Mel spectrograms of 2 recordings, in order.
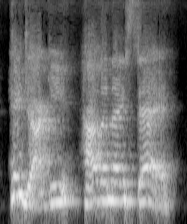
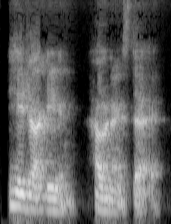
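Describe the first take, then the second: First: The tone is warm, positive and sincere. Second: The tone is insincere and sarcastic. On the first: The speaker truly wishes the person well. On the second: The speaker does not truly wish the person well.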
